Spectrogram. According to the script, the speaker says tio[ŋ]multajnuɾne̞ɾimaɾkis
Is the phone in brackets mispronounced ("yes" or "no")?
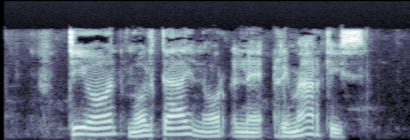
yes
